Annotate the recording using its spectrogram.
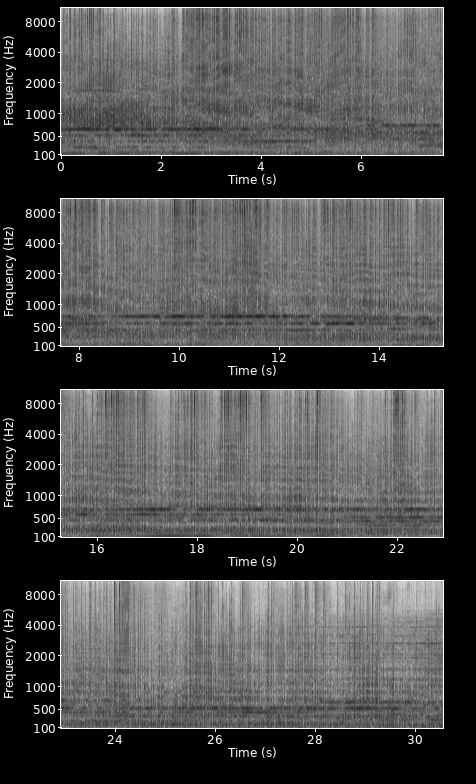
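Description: Antares rocket's first-stage engines heard from miles away during liftoff and ascent: a loud, continuous rumbling roar with crackle running through it.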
